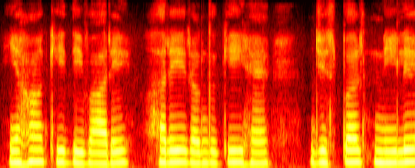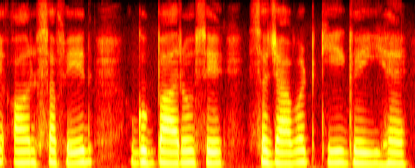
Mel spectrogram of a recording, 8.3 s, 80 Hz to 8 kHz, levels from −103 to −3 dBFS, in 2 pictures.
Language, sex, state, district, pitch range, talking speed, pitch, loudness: Hindi, female, Uttar Pradesh, Lalitpur, 185-200 Hz, 130 wpm, 195 Hz, -17 LUFS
